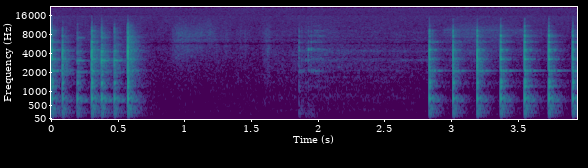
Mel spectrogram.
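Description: Two wooden drumsticks tap a solid, octagonal HQ rubber drum practice pad with a dark surface. Thirteen dry, woody hits sound in two bursts: six quick taps, a near-silent gap with one faint tap, then seven more evenly spaced taps. Each hit is short with almost no ring, and its bright knock centres in the mid range.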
